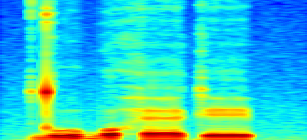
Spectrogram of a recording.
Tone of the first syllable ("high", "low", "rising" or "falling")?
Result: rising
